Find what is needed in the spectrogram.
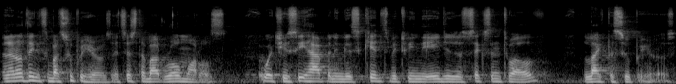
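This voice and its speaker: A man talks at a very fast pace with a medium pitch and fairly even intonation. Noticeable background noise runs underneath. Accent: American. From Kuwait. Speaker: psychologist and comic creator. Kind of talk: documentary interview.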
